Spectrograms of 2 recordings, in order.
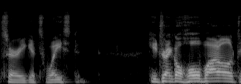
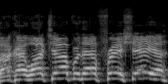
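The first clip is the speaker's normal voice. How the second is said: put-on mocking Boston accent, higher-pitched and louder; 12 semitones higher, 6 dB louder than usual. Retelling how Bean Shooter chirps masked protesters: imitating Bean Shooter chirping people. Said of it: "he'll be like".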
